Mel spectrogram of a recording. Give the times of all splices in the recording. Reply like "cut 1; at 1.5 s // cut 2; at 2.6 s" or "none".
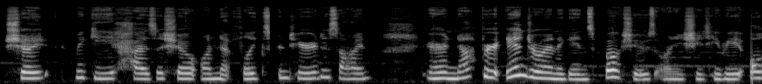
cut 1; at 2.7 s // cut 2; at 6.2 s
